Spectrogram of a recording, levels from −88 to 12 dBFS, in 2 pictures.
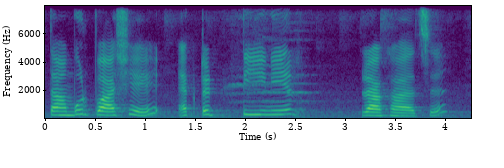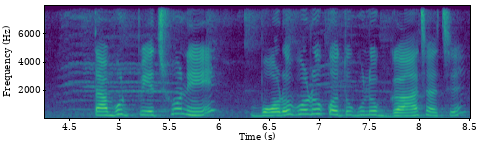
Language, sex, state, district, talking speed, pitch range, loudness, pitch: Bengali, female, West Bengal, Purulia, 90 wpm, 235-295 Hz, -20 LUFS, 260 Hz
